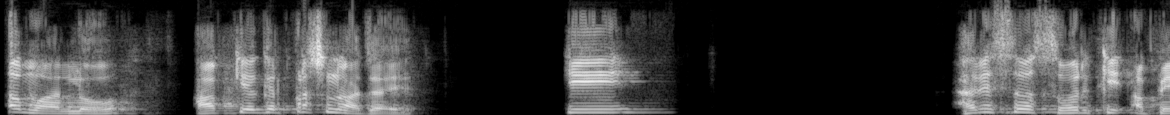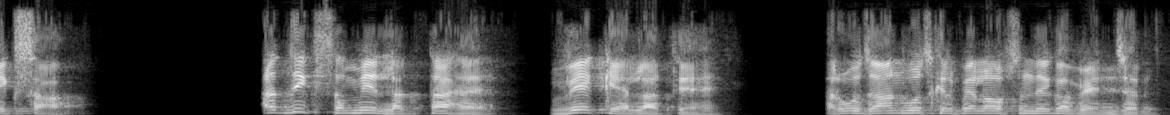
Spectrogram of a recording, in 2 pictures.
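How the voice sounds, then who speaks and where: A man's voice: on the high side, lively intonation, unhurried, pauses often, dull audio. A male teacher giving an exam coaching lecture, explaining step by step and posing rhetorical questions to students.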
